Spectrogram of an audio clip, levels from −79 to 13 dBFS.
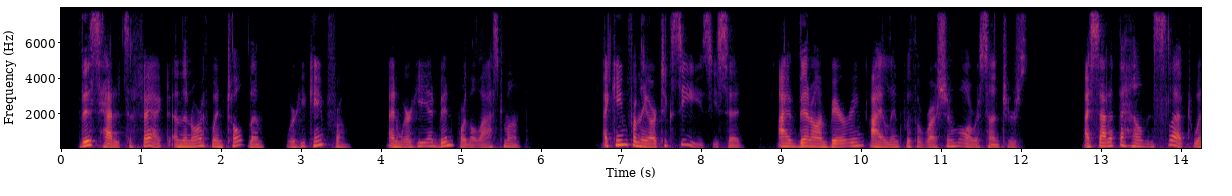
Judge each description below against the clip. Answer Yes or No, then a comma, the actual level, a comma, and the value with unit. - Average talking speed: No, fast, 220 wpm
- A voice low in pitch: No, medium, 165 Hz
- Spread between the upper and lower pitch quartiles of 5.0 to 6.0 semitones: Yes, average, 5.3 semitones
